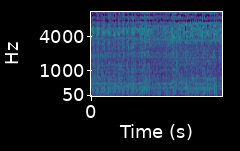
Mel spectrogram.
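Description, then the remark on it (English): A cordless power drill drives a screw through one end of a heavy board into an upright corral post while an old corral is restored, its motor whining loud in one steady, unbroken burst before cutting off abruptly at the end. “Rancher and retired rodeo man Johnny Holloway uses a cordless power drill to screw one end of a heavy board to an upright corral post.”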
